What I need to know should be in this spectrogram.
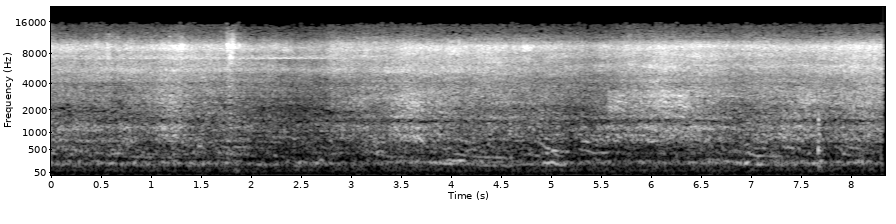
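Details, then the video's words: Alarm sound of Asian honey bees (Apis cerana), warning of danger before they sting: a dense, continuous hiss with slow rises in loudness and a soft low rumble beneath, with no pauses. "Signal alarm of honey bee | Danger alarm sound of honey bee | Apis cerana"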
